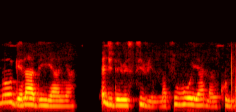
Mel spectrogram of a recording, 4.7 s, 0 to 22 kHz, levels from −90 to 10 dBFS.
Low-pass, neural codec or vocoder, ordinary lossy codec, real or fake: 5.4 kHz; none; none; real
